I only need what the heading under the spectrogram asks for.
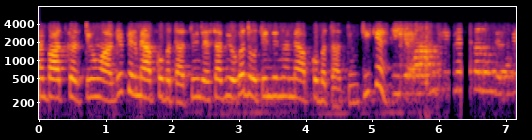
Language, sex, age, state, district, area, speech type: Hindi, female, 30-45, Rajasthan, Jaipur, urban, conversation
